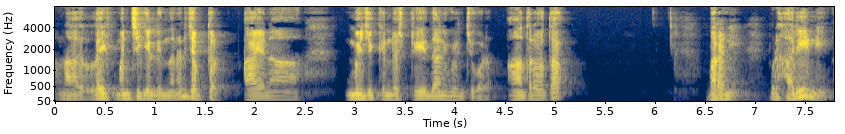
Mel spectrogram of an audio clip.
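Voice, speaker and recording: A man's voice: medium pitch, highs cut off. Man casually recapping a reality show. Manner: retells house conversations in paraphrased quotes, many filler sounds.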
